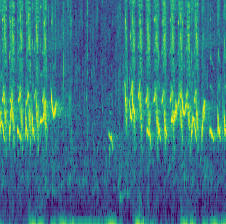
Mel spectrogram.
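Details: Sooty-headed bulbul combination recording meant as therapy to get a silent, stressed bird singing: bubbly, buzzy chattering notes in two bursts, pausing near the middle, with soft low thumps underneath.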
